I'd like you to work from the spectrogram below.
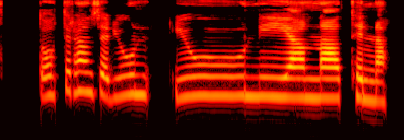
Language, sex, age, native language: Icelandic, female, 10, Icelandic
